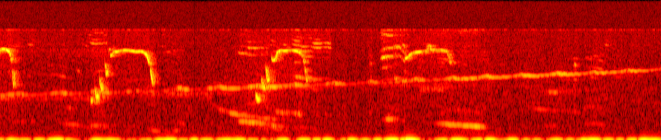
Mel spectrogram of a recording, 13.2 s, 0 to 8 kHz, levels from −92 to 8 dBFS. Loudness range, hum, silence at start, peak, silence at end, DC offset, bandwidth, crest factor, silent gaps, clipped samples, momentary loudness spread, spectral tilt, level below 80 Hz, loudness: 11 LU; none; 0 s; -4 dBFS; 0 s; under 0.1%; 8 kHz; 18 dB; none; under 0.1%; 23 LU; -2.5 dB/octave; -52 dBFS; -21 LUFS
